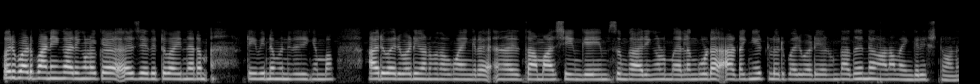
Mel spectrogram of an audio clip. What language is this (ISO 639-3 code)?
mal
